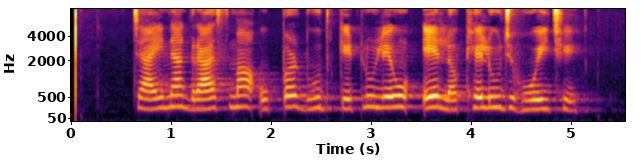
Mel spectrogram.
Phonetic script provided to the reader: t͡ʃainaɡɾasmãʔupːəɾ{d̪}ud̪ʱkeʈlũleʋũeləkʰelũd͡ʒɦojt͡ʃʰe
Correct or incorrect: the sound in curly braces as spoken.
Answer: correct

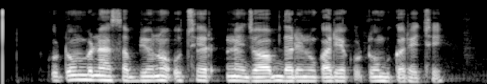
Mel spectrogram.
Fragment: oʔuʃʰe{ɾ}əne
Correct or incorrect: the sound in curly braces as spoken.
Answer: correct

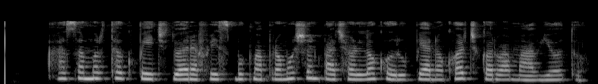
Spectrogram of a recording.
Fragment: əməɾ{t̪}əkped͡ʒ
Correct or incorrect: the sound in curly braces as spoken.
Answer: incorrect: t̪ʰ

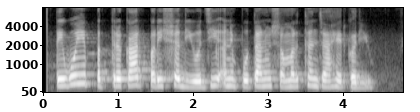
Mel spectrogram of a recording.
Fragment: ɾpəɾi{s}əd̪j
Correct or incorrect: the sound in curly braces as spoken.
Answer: incorrect: ʃ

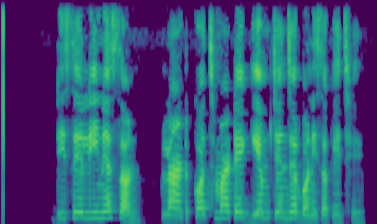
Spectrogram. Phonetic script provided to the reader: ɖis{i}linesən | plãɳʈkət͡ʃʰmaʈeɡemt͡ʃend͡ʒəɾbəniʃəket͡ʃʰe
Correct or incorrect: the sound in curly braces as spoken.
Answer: incorrect: e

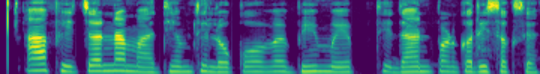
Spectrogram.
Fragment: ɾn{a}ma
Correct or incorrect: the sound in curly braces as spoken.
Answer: correct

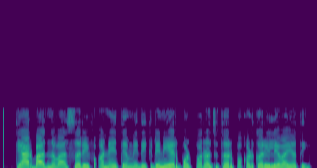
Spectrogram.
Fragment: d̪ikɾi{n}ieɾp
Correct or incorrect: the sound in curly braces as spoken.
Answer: correct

